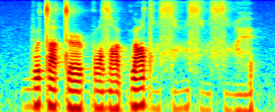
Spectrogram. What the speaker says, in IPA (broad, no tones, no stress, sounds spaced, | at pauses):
b ʊ t ɑ t ə˞ kʷ ɛ zˤ ɑ kʷ ə˞ dˤ ɛ̤ sˤ ɑ̤ sˤ ɑ̤ sˤ ɛ̤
